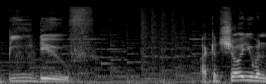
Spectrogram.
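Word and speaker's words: Bidoof: Then people call it like be a doof or something. He's the mouse Pokemon, not a beaver Pokemon. Yeah, that's it's weird they call it, but it's it's still pronounced beof.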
